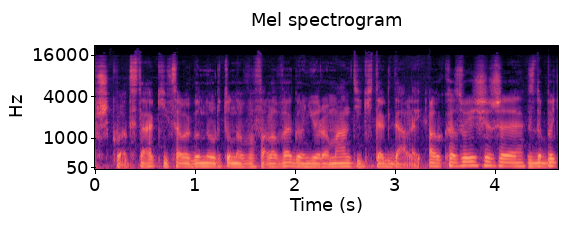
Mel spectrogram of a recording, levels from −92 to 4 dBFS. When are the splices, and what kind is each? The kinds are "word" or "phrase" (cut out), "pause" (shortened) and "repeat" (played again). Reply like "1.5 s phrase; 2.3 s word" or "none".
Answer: none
